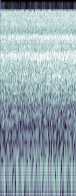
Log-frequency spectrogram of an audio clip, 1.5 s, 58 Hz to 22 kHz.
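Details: 2012 Honda CR-V 2.4L after replacing leaking intake hose for lean code, code cleared, no engine light: smooth even low hum with no stumble or hiss; normal idle after repair.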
